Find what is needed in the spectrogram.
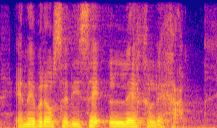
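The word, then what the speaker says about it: לְךָ: Son dos letras, lej, se lee de derecha a izquierda, lej, y luego la segunda palabra se escribe exactamente igual y se pronuncia leja.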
